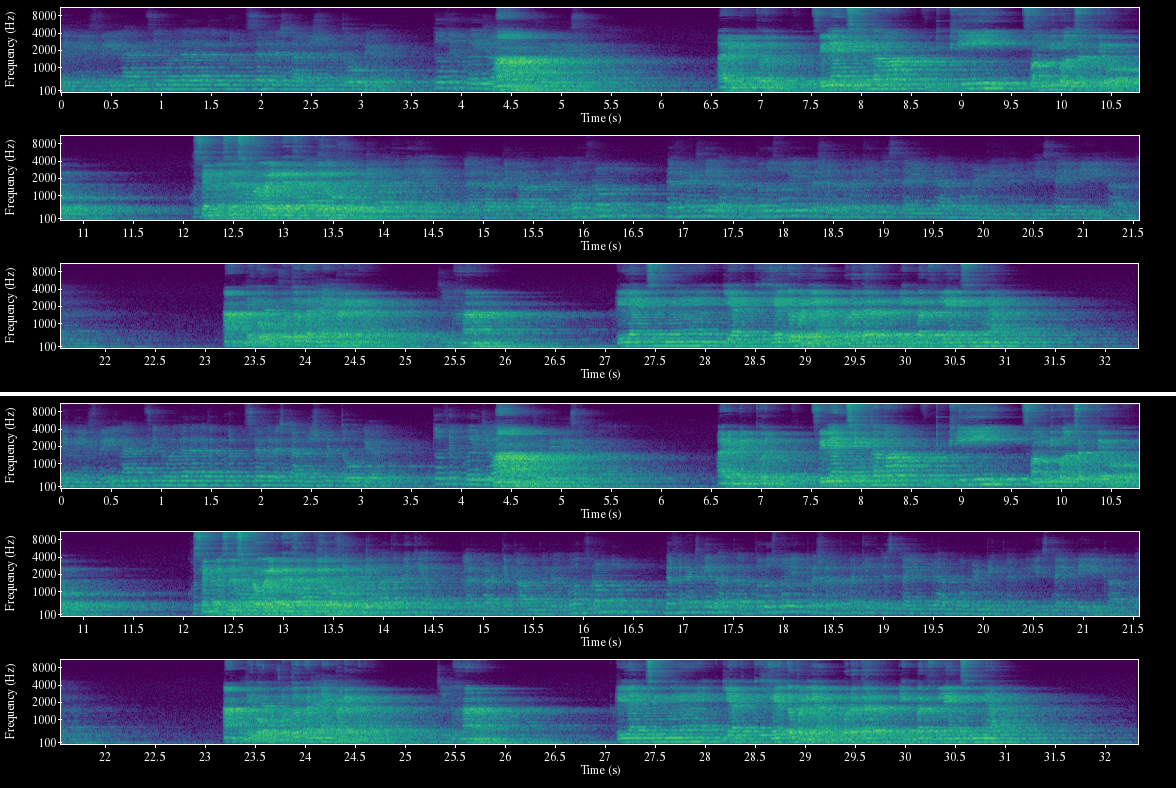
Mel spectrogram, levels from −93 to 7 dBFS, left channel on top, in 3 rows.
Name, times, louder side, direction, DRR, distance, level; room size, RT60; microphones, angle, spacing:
voice 1, 0.0-3.3 3.7-5.6 12.1-16.5 16.8-21.8 23.5-24.6 25.3-25.6, right 1 dB, 70° right, -3 dB, 1.2 m, -31 dB
voice 2, 4.3-4.8 6.6-7.2 7.5-9.4 9.7-10.8 12.1-13.7 23.2-24.7 25.5-26.0 27.1-31.0, equal, 25° right, -6 dB, 1.4 m, -21 dB
9.1 x 3.1 x 6.1 m, 2.5 s
head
